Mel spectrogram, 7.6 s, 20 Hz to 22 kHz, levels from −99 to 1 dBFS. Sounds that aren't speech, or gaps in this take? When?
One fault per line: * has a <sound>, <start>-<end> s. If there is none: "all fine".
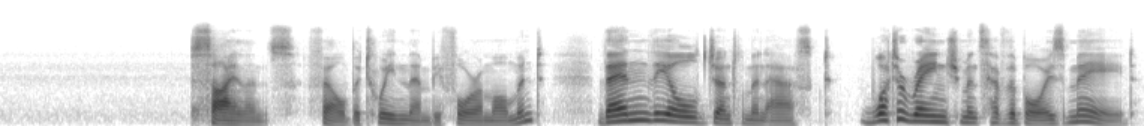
all fine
